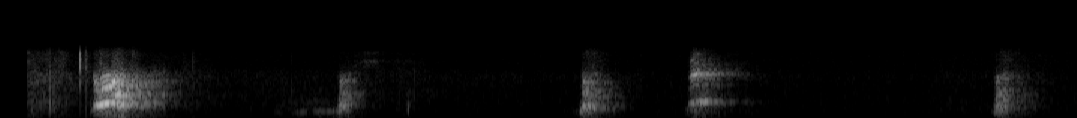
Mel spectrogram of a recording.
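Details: American Staffordshire Terrier guarding the house, giving one loud harsh bark followed by four shorter, softer barks spaced about one to two seconds apart, with silence between.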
